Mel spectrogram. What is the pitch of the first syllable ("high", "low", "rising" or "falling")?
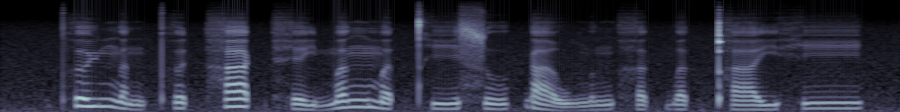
high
